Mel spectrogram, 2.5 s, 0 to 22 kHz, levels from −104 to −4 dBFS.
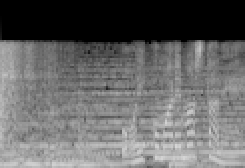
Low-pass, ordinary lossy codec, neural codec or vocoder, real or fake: none; none; none; real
